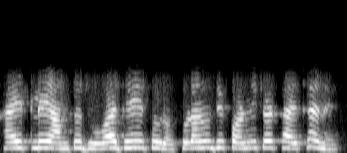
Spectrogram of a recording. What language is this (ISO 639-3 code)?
guj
